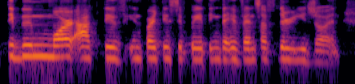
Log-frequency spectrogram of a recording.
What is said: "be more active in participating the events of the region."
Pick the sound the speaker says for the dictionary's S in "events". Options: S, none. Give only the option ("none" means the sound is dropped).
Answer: S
